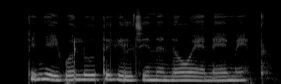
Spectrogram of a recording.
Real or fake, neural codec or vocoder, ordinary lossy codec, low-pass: real; none; none; 19.8 kHz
